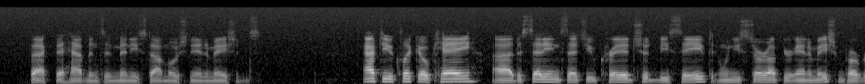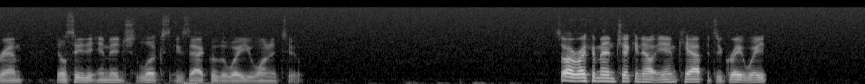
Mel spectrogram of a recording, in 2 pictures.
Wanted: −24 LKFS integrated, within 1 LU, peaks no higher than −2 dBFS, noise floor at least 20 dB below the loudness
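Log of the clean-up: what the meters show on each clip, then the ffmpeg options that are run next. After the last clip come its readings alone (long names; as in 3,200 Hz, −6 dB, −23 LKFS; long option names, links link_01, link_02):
background noise floor −43 dBFS; target noise floor −45 dBFS; integrated loudness −25.0 LKFS; sample peak −3.5 dBFS; target loudness −24.0 LKFS
→ -af "afftdn=noise_reduction=6:noise_floor=-43"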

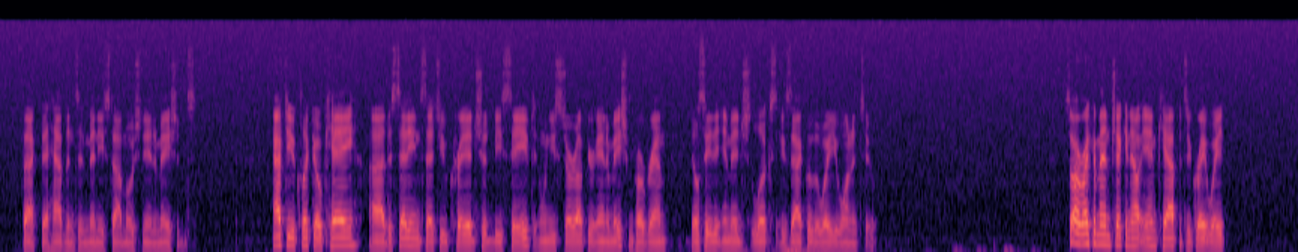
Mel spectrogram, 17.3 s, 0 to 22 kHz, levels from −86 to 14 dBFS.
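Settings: background noise floor −47 dBFS; integrated loudness −25.0 LKFS; sample peak −4.0 dBFS; target loudness −24.0 LKFS
→ -af "volume=1dB"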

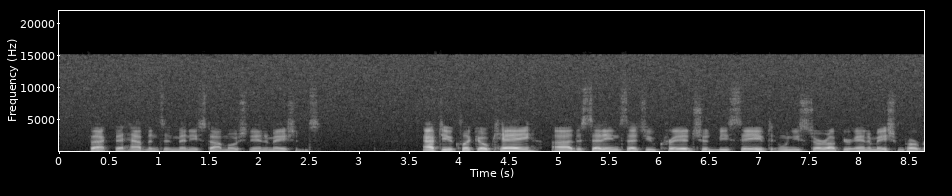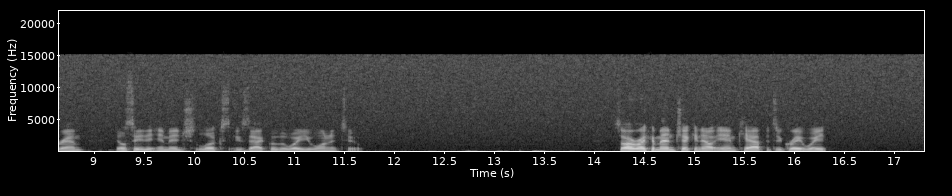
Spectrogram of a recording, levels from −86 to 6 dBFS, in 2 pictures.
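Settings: integrated loudness −24.0 LKFS; sample peak −3.0 dBFS; background noise floor −46 dBFS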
